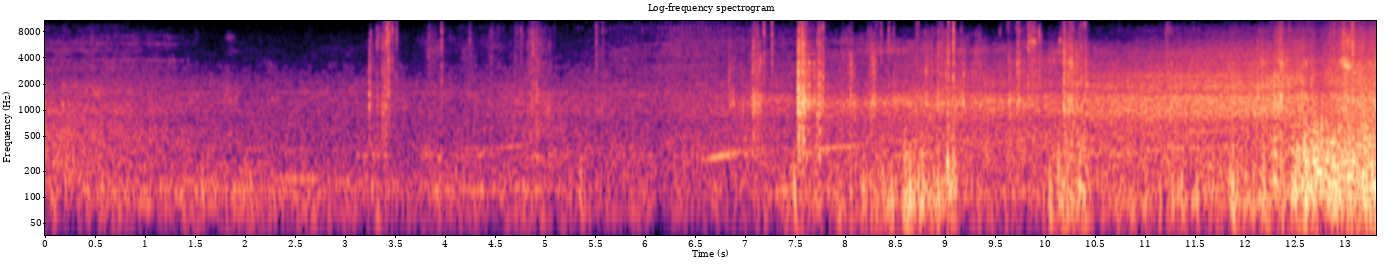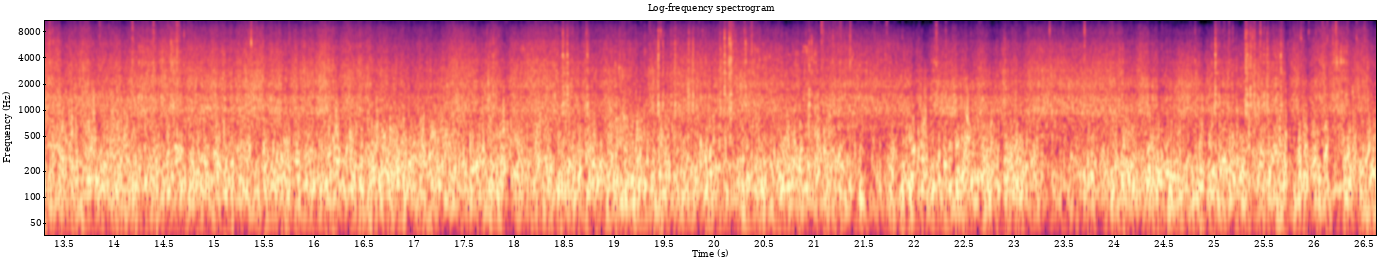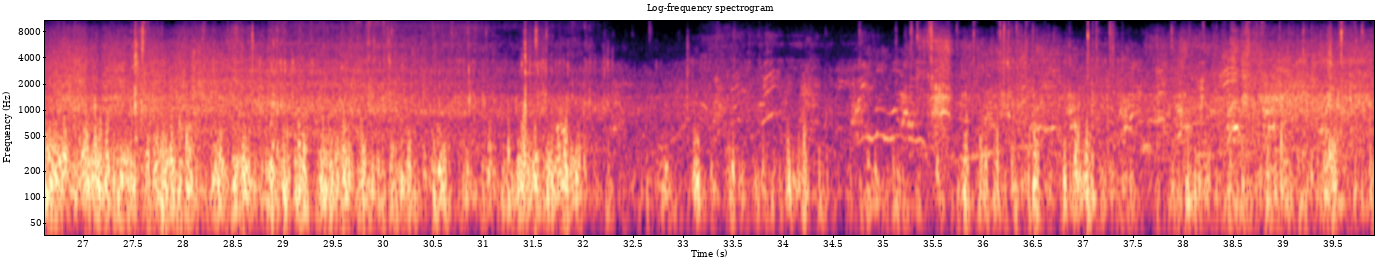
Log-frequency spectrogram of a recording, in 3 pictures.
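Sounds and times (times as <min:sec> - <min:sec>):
wind buffeting microphone: 0:03.2 - 0:39.9.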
